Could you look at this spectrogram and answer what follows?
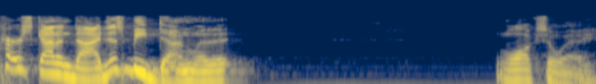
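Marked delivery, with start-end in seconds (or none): none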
